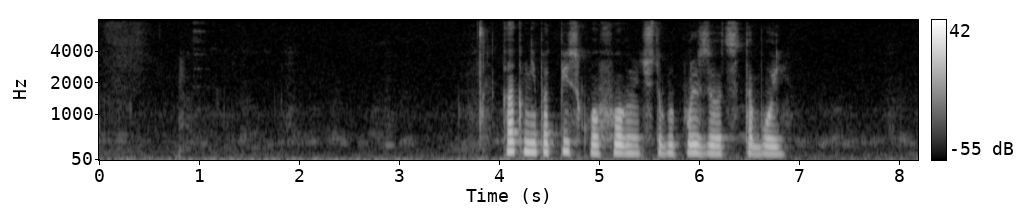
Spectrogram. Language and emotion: Russian, neutral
